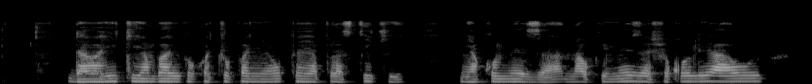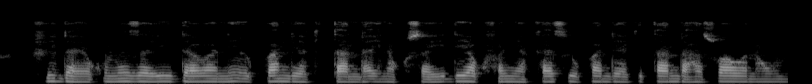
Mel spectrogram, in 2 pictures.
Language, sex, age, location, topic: Swahili, female, 36-49, Wajir, health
